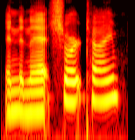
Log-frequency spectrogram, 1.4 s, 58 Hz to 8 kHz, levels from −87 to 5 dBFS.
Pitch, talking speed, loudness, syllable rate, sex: 205 Hz, 220 wpm, -17 LUFS, 4.4 syllables/s, female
